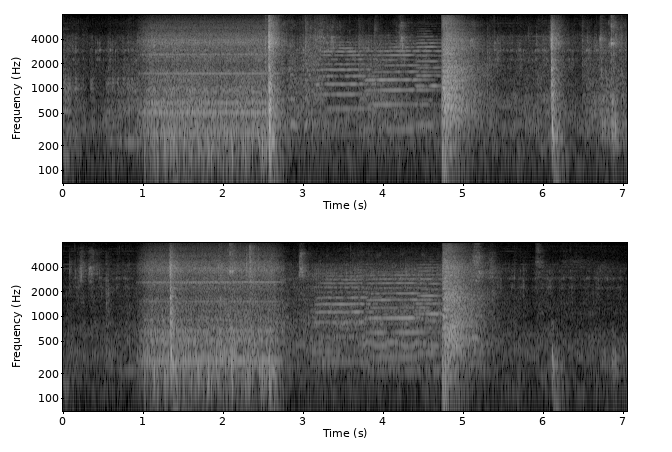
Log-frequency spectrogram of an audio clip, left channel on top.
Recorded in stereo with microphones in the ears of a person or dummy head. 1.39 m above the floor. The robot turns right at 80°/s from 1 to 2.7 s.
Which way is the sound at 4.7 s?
50° left (ahead or behind).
